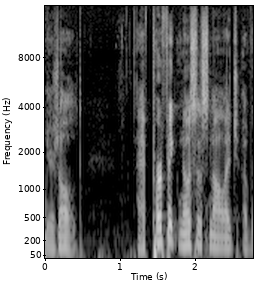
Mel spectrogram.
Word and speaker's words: gnosis: And the Greek word for understanding is the word gnosis with the silent G.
